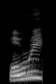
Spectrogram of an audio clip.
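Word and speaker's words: Horry: records as someone said it's pronounced what Ori so not hory County Ori Orie County okay now I know now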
